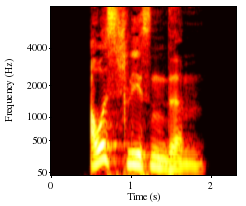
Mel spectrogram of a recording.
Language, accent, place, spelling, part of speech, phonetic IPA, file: German, Germany, Berlin, ausschließendem, adjective, [ˈaʊ̯sˌʃliːsn̩dəm], De-ausschließendem.ogg
- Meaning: strong dative masculine/neuter singular of ausschließend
